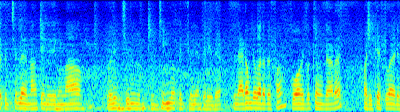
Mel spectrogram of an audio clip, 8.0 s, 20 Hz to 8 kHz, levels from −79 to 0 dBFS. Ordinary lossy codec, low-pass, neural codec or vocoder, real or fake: none; none; codec, 16 kHz, 0.5 kbps, FunCodec, trained on Chinese and English, 25 frames a second; fake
